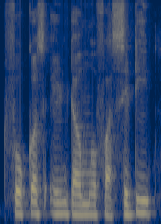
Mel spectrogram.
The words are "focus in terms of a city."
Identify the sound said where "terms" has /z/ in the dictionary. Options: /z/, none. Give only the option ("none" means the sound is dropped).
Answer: none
